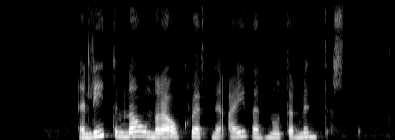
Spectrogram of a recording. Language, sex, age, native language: Icelandic, female, 30-39, Icelandic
